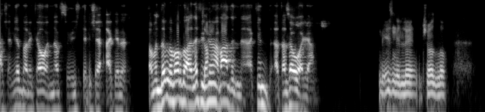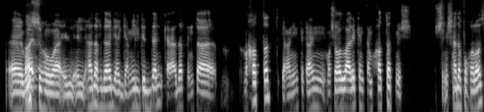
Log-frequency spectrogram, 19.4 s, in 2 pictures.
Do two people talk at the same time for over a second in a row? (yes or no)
no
